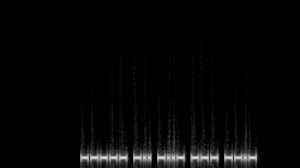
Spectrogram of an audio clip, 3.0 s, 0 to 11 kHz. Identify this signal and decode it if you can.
Morse code, heard as a keyed tone, about 51 wpm, 700 Hz. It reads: 0DXOQ
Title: Code Groups - 5 Letter:Numbers - 50wpm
